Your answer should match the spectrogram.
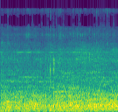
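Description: Wheels of a rolling suitcase running over rough concrete paving, a steady rattling rumble.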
